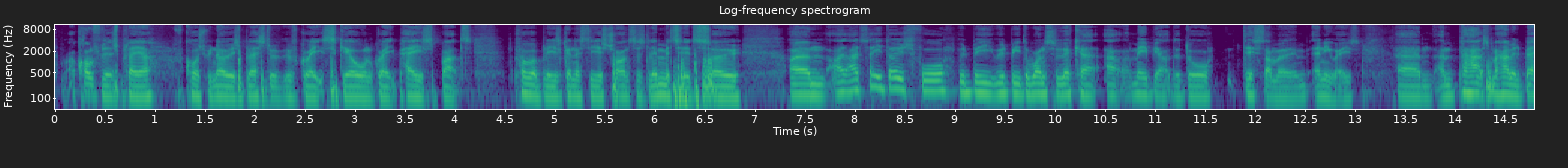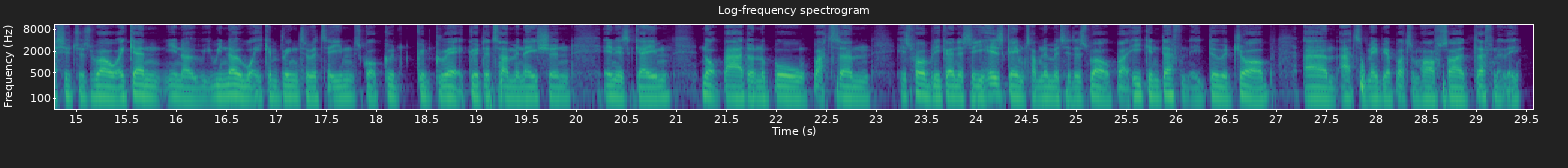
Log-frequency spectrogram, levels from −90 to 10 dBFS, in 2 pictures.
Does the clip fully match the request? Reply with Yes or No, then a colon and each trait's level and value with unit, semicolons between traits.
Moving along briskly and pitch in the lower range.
Yes: fast, 220 wpm; low, 110 Hz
